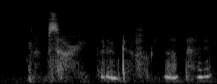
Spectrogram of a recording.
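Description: A girl whispering a short sentence of apology.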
